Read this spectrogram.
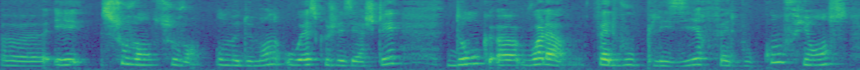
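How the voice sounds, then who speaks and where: Woman, vlogger, casual chat, mellow warm tone, slightly high voice, informal, teasing. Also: a little slow. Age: adult with children. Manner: chatty, informal, with slangy asides and teasing humor. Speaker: vlogger sharing money-saving tips.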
